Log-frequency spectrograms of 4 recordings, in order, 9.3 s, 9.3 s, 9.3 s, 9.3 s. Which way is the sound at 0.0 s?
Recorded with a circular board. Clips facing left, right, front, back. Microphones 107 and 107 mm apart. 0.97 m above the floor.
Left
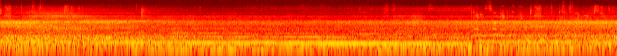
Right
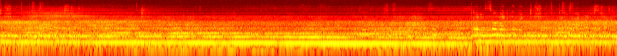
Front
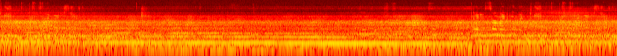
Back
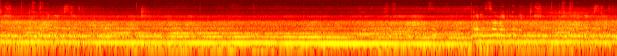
120° right.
